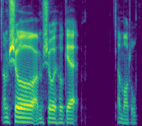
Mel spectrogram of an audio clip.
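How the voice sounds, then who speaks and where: A man's voice: deep voice, steady tone, a little slow, crowd noise. A man co-hosting a podcast, chatting casually with dry, teasing humor and frequent swearing. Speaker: podcast co-host. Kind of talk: casual banter.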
